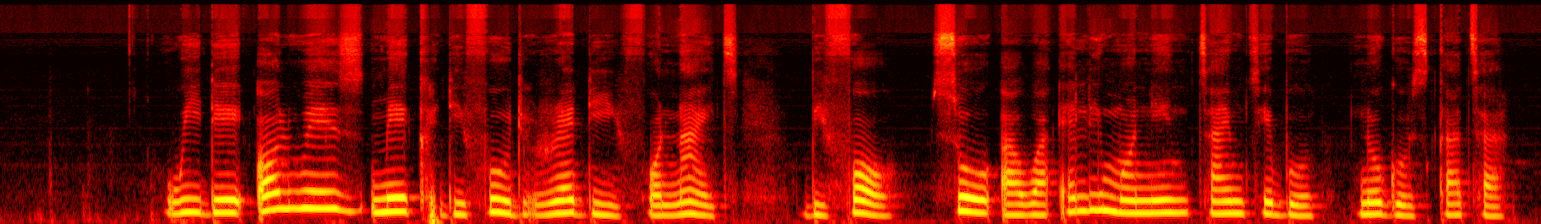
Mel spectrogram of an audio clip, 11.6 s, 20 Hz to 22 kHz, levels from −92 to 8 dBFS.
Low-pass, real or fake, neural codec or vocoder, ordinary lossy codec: none; real; none; none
